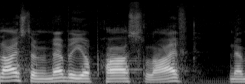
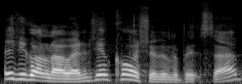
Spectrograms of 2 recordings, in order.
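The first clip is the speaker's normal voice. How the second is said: ordinary talk, nothing marked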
